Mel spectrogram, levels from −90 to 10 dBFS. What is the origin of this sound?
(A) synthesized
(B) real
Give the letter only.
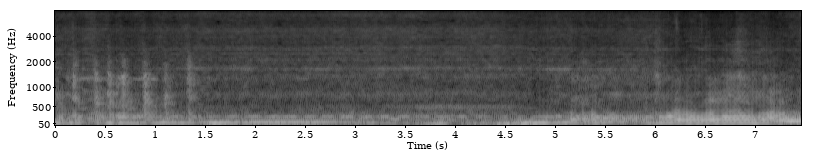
A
